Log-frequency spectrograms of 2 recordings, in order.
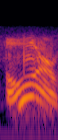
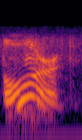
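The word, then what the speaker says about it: Boer: Possible answers are Alpha, the US Civil War, Bravo, the Boore War, which is spelled B O E R, or Charlie, the SpanishAmerican War, or Delta, World War I.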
